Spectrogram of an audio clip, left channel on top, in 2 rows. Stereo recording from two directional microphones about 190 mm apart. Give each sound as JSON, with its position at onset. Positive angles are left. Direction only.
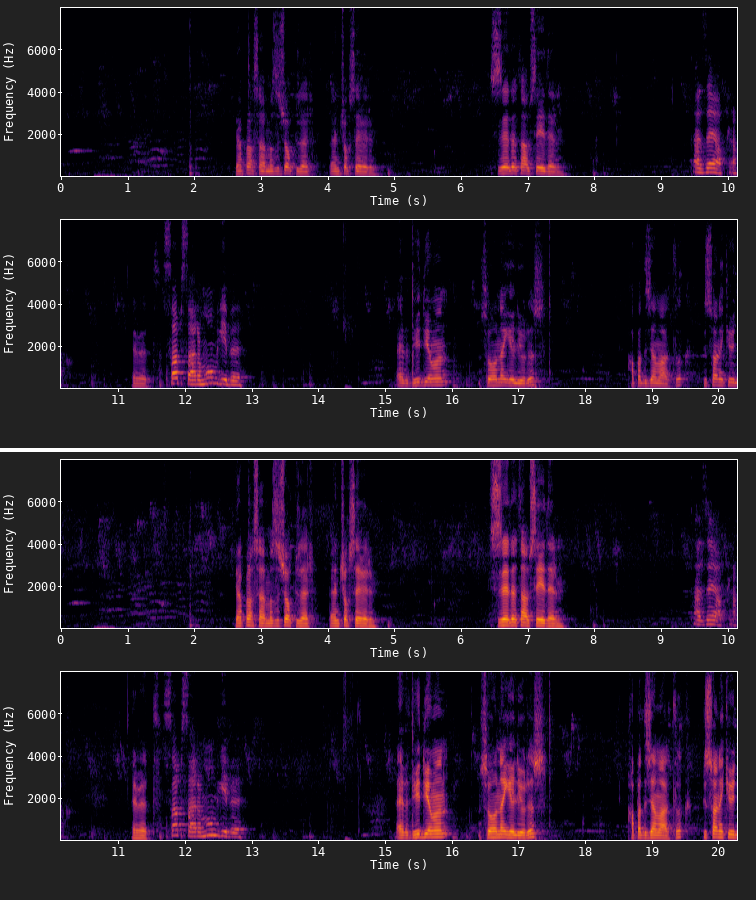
{"t": 2.6, "sound": "speech", "side_deg": -5}
{"t": 6.4, "sound": "speech", "side_deg": 0}
{"t": 9.5, "sound": "a woman's voice", "side_deg": 50}
{"t": 11.2, "sound": "speech", "side_deg": 0}
{"t": 11.7, "sound": "a woman's voice", "side_deg": 50}
{"t": 15.1, "sound": "speech", "side_deg": 0}
{"t": 18.6, "sound": "speech", "side_deg": 0}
